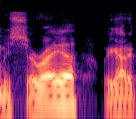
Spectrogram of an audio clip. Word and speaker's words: Saraya: now it's time to get people to understand her name is Saraya. We got to call her Saraya. Saraya, Saraya, I know she Saraya.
